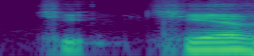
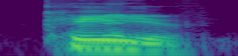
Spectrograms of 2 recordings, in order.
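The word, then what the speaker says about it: Kyiv: cheers cheers cheers everybody kiev is the russian way of saying it hmm what do you say in the russian um is it ukrainians pronounce it kiev cave okay in america you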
